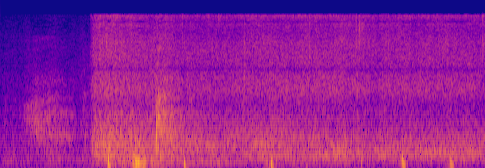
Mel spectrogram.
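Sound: storm with heavy rain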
